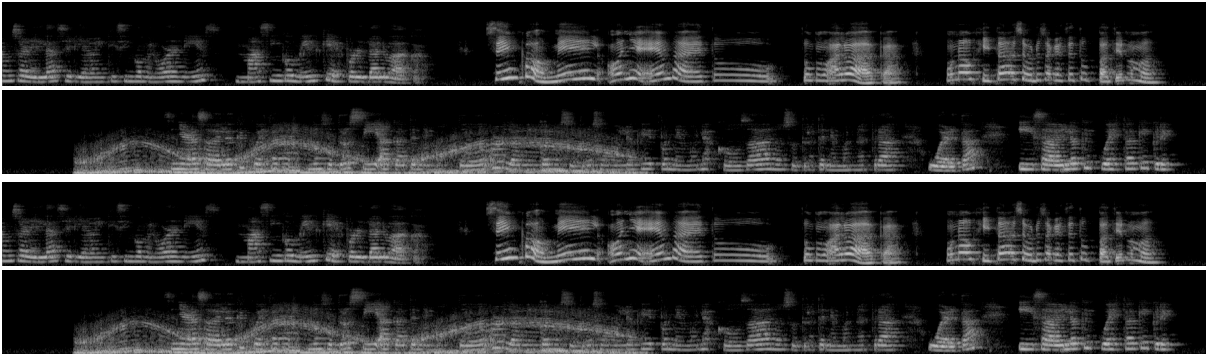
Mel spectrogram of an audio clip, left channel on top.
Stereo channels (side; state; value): both; identical; correlation 1.00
